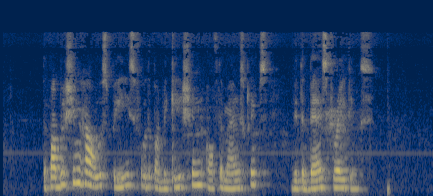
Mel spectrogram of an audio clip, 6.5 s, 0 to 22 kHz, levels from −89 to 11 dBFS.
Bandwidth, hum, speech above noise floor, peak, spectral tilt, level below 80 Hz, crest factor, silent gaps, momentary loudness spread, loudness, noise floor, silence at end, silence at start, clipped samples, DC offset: 11.5 kHz; none; 42 dB; -2 dBFS; -5.5 dB/octave; -58 dBFS; 18 dB; none; 12 LU; -20 LUFS; -61 dBFS; 0.65 s; 0.65 s; under 0.1%; under 0.1%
